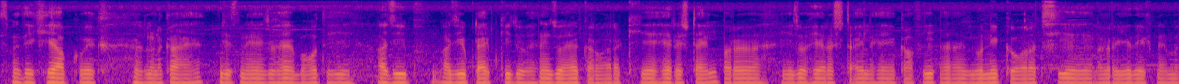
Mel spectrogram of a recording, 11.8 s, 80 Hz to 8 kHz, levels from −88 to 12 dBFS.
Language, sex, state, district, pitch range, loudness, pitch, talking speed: Hindi, male, Uttar Pradesh, Etah, 110-115 Hz, -26 LUFS, 115 Hz, 195 wpm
